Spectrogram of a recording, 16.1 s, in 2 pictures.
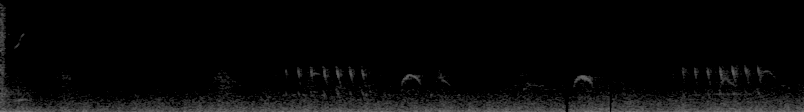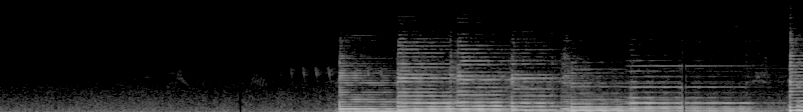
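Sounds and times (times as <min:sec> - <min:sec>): faint bird trills and chirps: 0:00.0 - 0:01.0, 0:01.6 - 0:11.6.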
